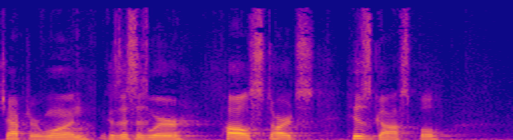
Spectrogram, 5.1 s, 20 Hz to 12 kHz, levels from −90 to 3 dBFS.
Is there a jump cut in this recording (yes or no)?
yes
